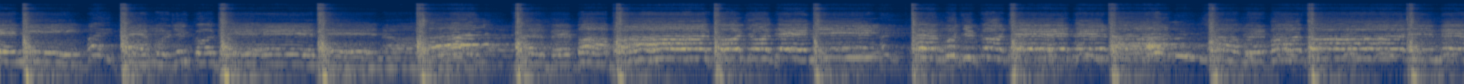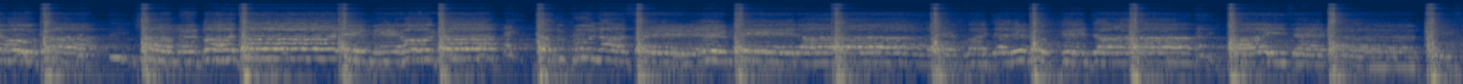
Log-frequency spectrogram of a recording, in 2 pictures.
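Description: Men chanting an Urdu noha (lament) together in unison, over a steady beat of sharp slaps from bare-handed chest-beating (matam).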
